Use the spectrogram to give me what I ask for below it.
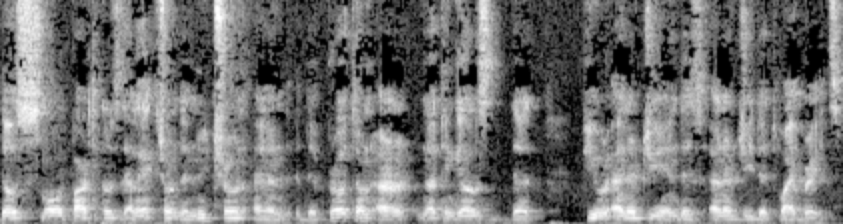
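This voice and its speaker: A man with a Croatian accent speaks at a moderate pace and a fairly low pitch, his tone dark and mellow. Audible room echo is present. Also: fairly even intonation. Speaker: spiritual channel host. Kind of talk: explanatory monologue. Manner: halting, many fillers and restarts.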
